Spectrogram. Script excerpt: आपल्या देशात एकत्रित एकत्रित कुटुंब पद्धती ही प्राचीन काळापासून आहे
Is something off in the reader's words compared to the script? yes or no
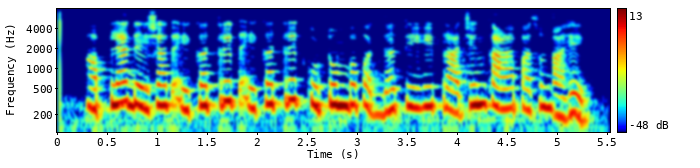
no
